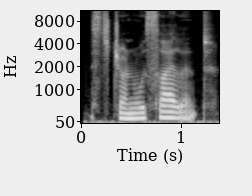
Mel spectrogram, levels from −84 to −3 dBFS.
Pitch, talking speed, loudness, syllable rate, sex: 160 Hz, 175 wpm, -16 LUFS, 4.1 syllables/s, female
